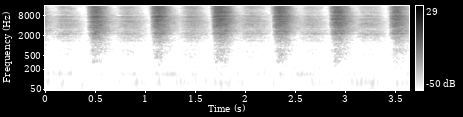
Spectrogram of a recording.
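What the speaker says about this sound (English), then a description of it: "we'll breathe through the nose, breath of fire" Breath of fire: rhythmic forceful breaths pushed through the nose during a seated yoga breathing exercise, six even bursts about half a second apart, close and alone.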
